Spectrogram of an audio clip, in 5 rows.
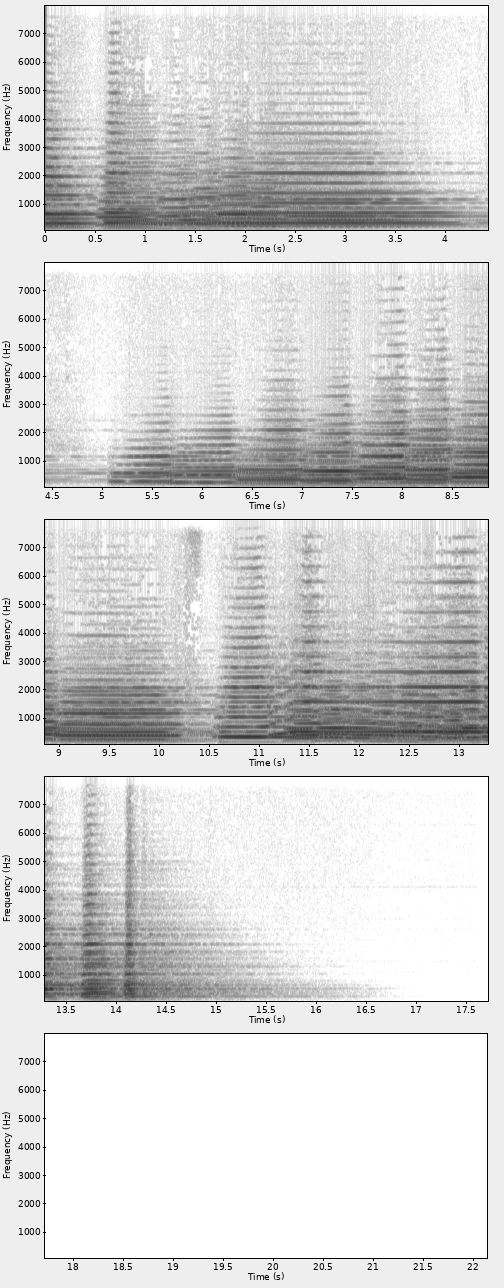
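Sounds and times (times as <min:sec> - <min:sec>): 
horn playing C note: 0:00.0 - 0:15.8.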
